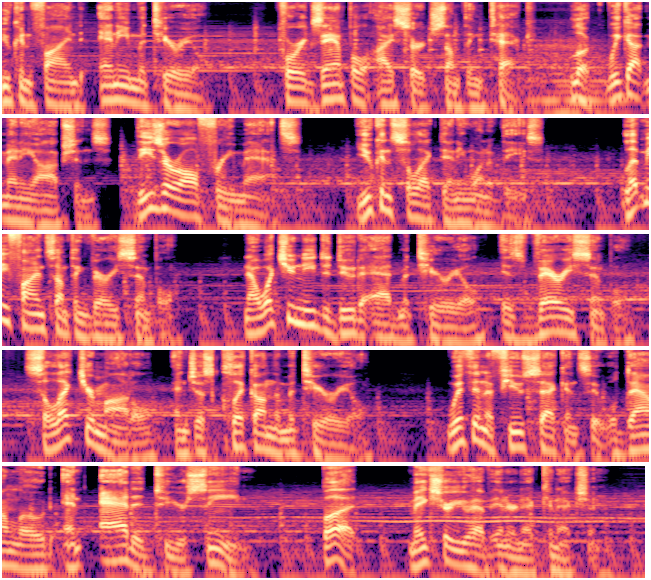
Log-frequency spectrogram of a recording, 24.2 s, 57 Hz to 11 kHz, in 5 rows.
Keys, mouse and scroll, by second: 21.2 n, 22.4 n.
